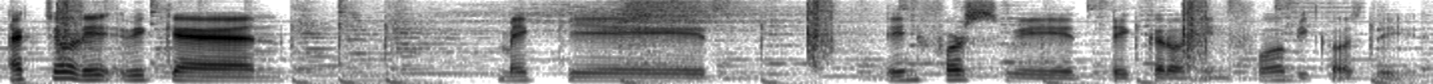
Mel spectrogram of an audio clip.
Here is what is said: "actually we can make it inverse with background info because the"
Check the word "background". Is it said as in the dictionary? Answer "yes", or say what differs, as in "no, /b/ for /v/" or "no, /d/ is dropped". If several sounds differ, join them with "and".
no, /d/ is dropped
